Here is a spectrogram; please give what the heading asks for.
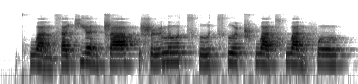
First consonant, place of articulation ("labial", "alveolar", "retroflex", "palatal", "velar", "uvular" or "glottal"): velar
